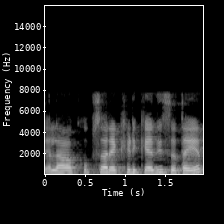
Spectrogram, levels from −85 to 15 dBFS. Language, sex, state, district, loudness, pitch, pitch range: Marathi, female, Maharashtra, Pune, -15 LUFS, 240 Hz, 235-250 Hz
